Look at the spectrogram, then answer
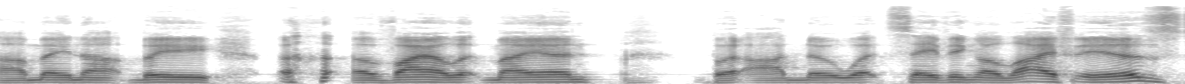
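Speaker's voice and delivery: put-on very strong Southern movie accent. Imitate the lead-in to a film you saw in a trailer, in Andrew Garfield's very southern accent. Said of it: "Did I just nail Garfield's accent".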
